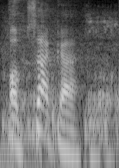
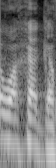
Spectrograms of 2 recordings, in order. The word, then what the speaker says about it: Oaxaca: Que los argentinos le decimos Oaxaca. Claro, y es de Oaxaca. Se pronuncia Oaxaca.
